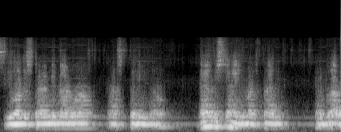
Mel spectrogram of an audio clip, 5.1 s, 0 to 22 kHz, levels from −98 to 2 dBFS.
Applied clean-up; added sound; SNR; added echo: neural separator model SepFormer DNS4.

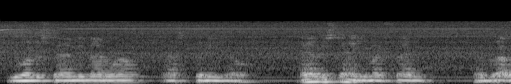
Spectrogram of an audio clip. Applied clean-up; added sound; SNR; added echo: none; Domestic sounds, home sounds; 17 dB; reverberation time 0.7 s.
